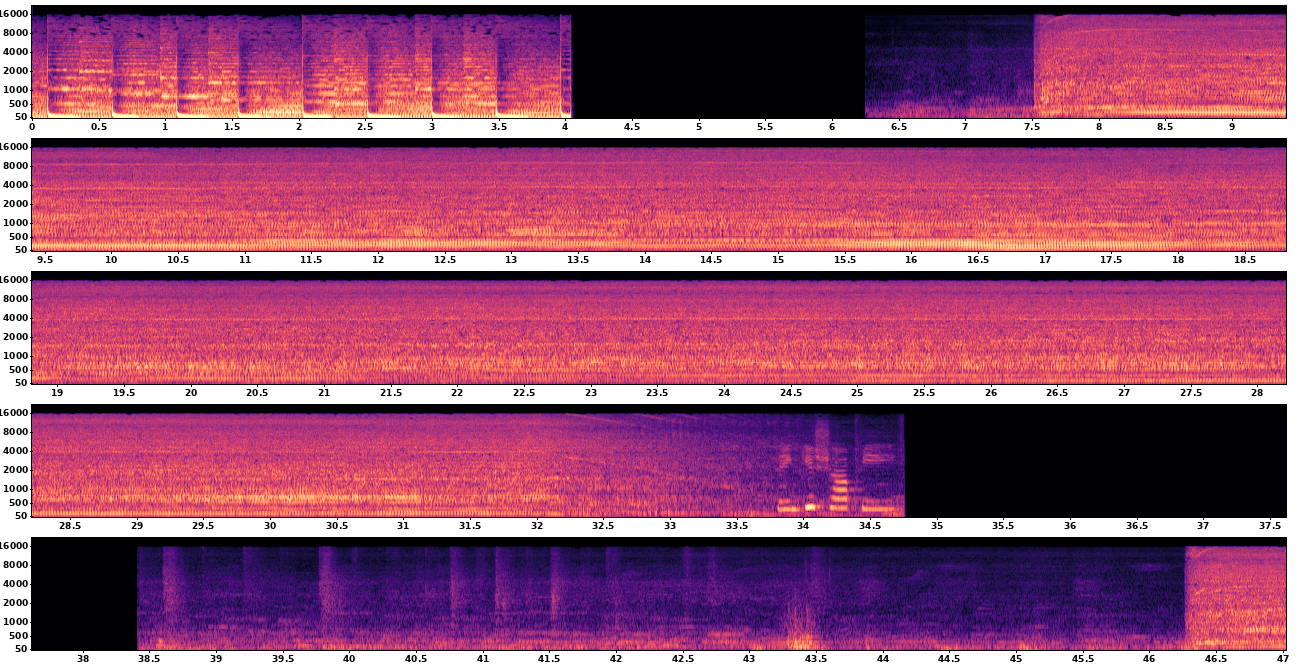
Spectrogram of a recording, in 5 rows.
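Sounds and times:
saw blade rasping through wood: 7.5 - 33.6, 46.3 - 47.0
jigsaw motor whine: 7.5 - 33.8, 46.3 - 47.0.

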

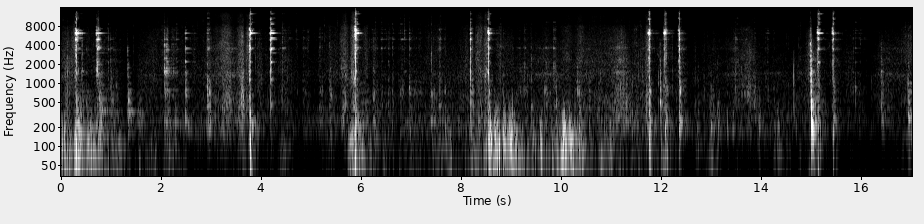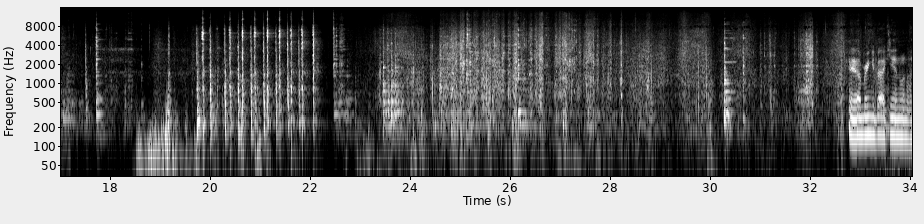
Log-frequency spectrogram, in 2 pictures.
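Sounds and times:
ice crunching: 23.0 - 33.8.

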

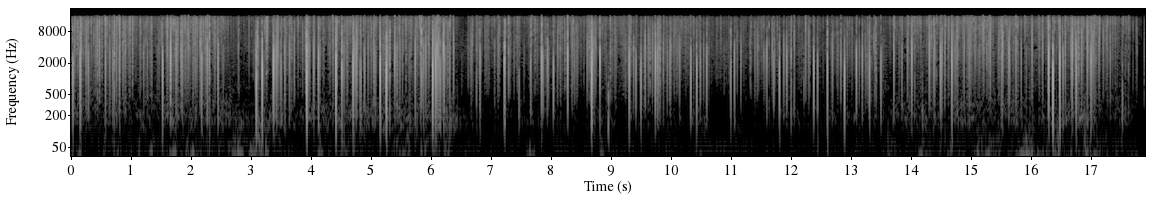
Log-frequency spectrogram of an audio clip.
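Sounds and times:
crackling clicks: 0.0 - 17.9.

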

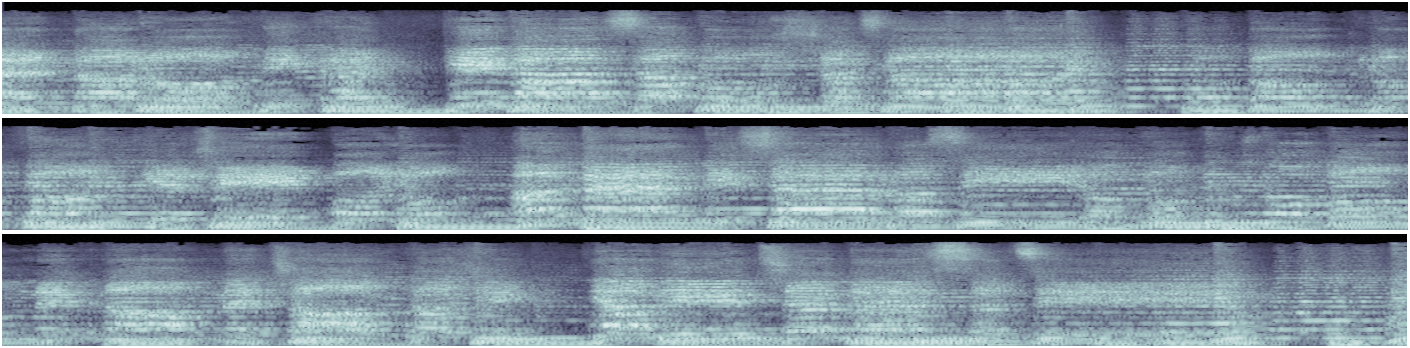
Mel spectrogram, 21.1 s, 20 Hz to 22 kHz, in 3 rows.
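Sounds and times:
men singing in harmony: 0.0 - 5.6, 6.2 - 20.3
bass line: 0.0 - 21.0
button accordion: 0.0 - 21.0
guitars: 0.0 - 21.0.

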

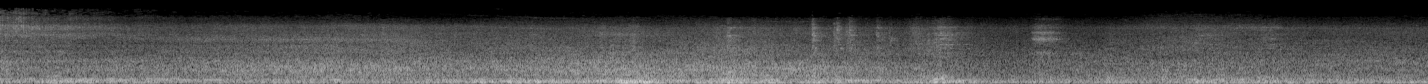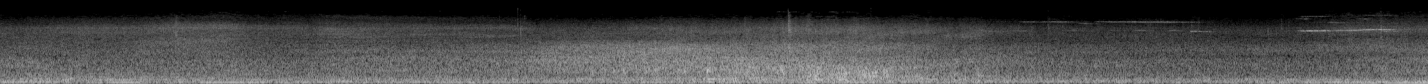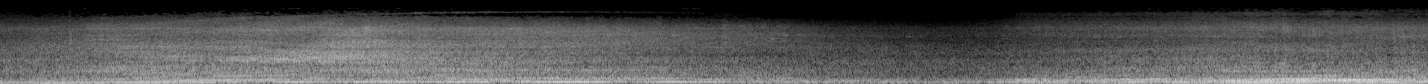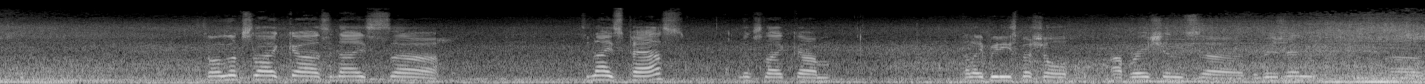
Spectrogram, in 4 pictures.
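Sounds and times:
vehicles passing: 0.0 - 57.0
faint high squeal: 24.5 - 26.5, 27.2 - 28.4.

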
